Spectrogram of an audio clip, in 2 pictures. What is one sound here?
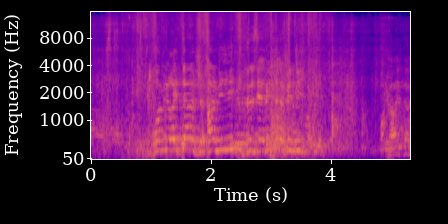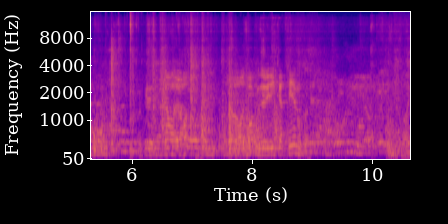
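A man speaks in a low, tense voice nearby.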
